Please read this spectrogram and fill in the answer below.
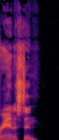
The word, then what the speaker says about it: Aniston: With Jennifer Aniston, and you said her name right.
